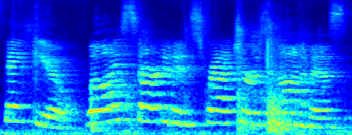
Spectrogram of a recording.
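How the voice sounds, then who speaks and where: A woman voicing a confused pet cat confessing a biting habit, halting, in an amateur puppet show. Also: very high-pitched, expressive. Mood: sheepish, troubled. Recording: echoey convention room, distant, faint noise.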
